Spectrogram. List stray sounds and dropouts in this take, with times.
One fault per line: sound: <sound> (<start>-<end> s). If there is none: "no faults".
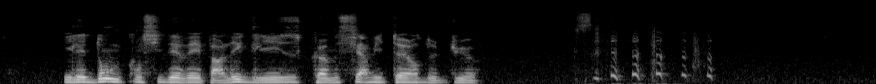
sound: laugh (5.7-7.2 s)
